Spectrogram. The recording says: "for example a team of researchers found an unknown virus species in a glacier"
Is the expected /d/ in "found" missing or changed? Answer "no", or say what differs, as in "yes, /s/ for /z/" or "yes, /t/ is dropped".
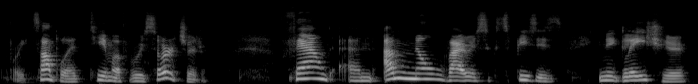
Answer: no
